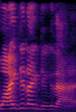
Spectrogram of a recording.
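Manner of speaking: frustrated, angry at oneself. Reacting after stepping off the gravity floor: angry at oneself. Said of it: "I'm so angry".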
